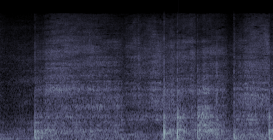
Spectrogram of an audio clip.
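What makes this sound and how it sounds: The backs of fingernails rub and trace across the large, solid, smooth top of a white-finished wooden table, making a steady, dry, scratchy hiss with brighter rasping texture. Five sharp, brief taps or scrapes stand out over the rubbing, each dying away almost at once.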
